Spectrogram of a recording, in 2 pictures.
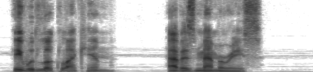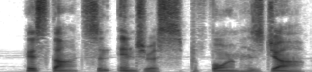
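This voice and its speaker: A man voicing a cold, matter-of-fact security officer in a science fiction story, deliberate and unmoved. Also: low voice, darkish tone, no room sound. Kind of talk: dramatised science fiction audiobook.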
